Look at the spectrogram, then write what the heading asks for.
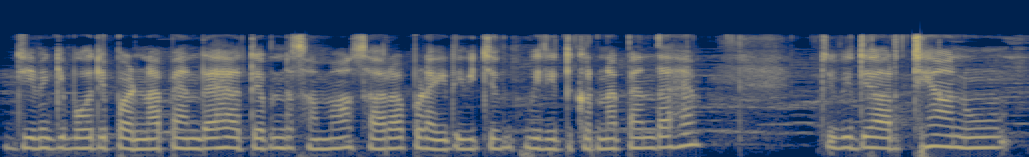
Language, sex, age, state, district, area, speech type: Punjabi, female, 18-30, Punjab, Patiala, urban, spontaneous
